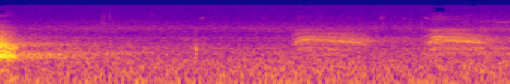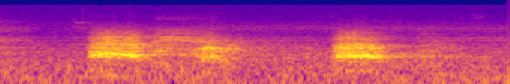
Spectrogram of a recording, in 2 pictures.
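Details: Roe deer barking in alarm: a series of about six short, rough, hoarse barks at irregular intervals of roughly one second, the later ones louder, over steady low background rumble.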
